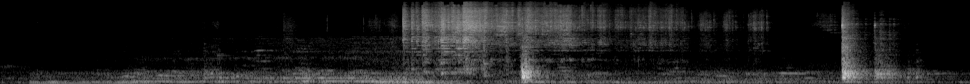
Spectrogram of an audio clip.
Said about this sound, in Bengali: সবজি দিয়ে ভাজা মুড়িগুলো এখন ঢেলে নিচ্ছি অন্য আর এক পাত্রে।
